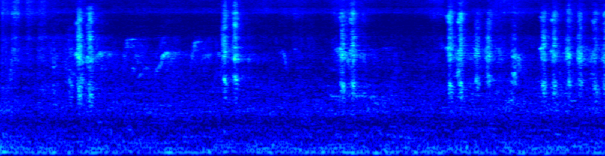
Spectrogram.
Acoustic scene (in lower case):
park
